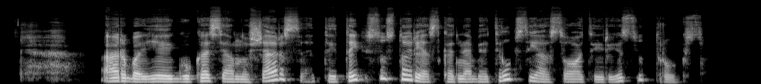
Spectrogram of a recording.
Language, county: Lithuanian, Klaipėda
